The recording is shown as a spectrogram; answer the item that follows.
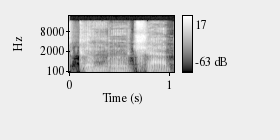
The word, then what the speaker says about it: kombucha: Kombucha? Kombat? How do you say it? I know you're probably screaming it. It's kombucha, bitch.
